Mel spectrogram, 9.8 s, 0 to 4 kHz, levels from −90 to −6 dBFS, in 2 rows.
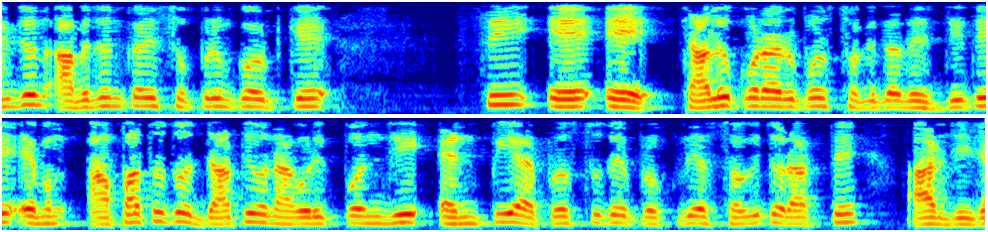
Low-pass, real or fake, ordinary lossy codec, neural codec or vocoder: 3.6 kHz; real; Opus, 24 kbps; none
